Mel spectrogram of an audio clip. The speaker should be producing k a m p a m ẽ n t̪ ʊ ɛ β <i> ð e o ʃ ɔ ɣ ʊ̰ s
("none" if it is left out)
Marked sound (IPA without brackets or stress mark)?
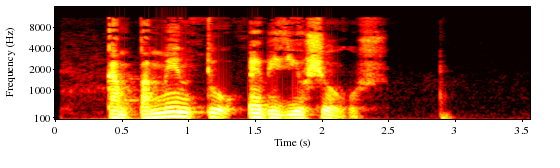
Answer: i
